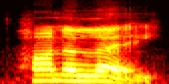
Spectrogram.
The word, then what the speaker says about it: Hanalei: Hanalei. Hanalei handbag.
